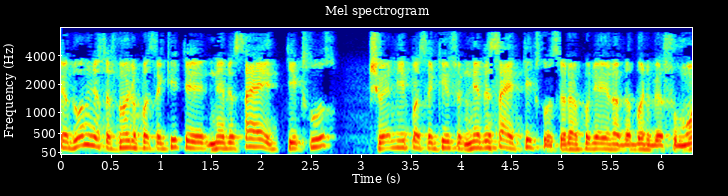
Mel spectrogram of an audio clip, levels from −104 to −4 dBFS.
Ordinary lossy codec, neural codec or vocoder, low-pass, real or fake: MP3, 32 kbps; autoencoder, 48 kHz, 32 numbers a frame, DAC-VAE, trained on Japanese speech; 7.2 kHz; fake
